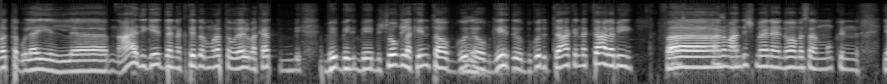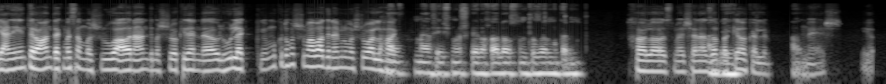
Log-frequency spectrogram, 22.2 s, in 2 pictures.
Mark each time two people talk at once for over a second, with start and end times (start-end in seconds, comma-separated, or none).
none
